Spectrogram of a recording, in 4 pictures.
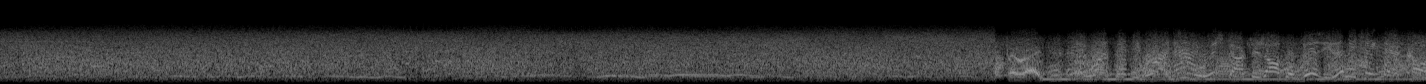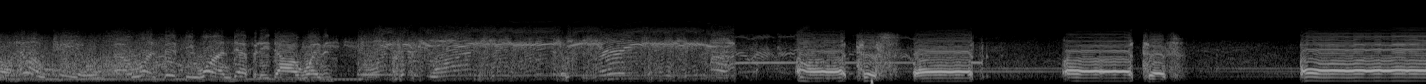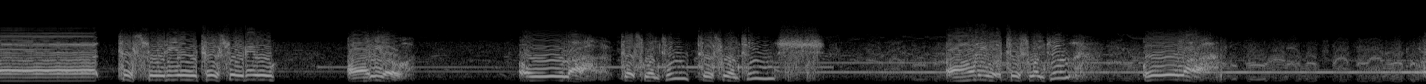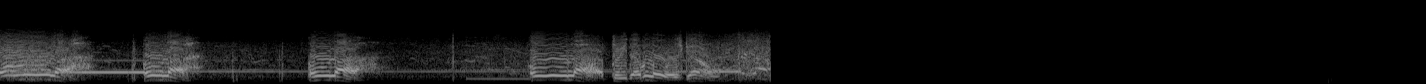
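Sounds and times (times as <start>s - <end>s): radio static hiss: 0.0s - 56.0s
distorted radio voice: 9.9s - 21.6s, 22.2s - 24.2s, 24.9s - 26.2s, 33.7s - 36.9s, 38.0s - 45.2s, 45.8s - 46.7s, 48.1s - 50.5s
radio whistles and carrier tones: 17.0s - 21.8s, 33.7s - 50.5s.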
